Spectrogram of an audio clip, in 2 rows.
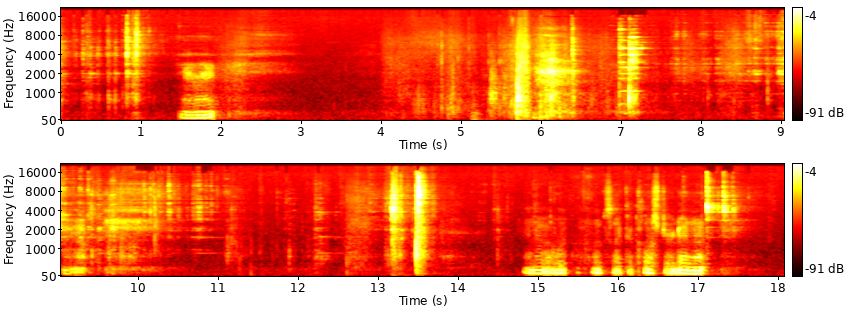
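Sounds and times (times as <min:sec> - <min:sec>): metal parts clinking and knocking: 0:00.0 - 0:01.2, 0:07.0 - 0:07.4
scraping and rustling: 0:04.0 - 0:11.3.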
